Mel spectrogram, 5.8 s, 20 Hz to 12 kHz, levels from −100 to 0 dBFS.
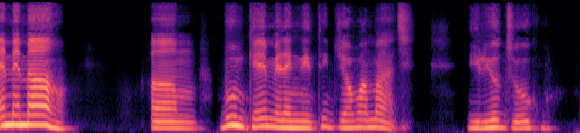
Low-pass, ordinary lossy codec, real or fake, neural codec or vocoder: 10.8 kHz; none; fake; codec, 16 kHz in and 24 kHz out, 0.9 kbps, LongCat-Audio-Codec, fine tuned four codebook decoder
